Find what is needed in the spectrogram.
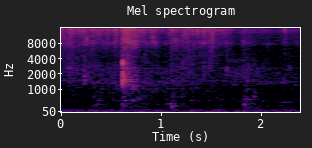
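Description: Quiet stirring of a wet vegetable-and-lentil mixture with a wooden spatula in a nonstick frying pan, with a brief scrape about half a second in, over a low steady hum.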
